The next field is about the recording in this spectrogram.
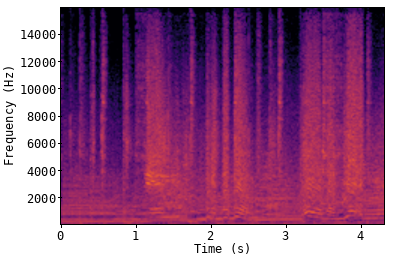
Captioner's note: engine roaring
